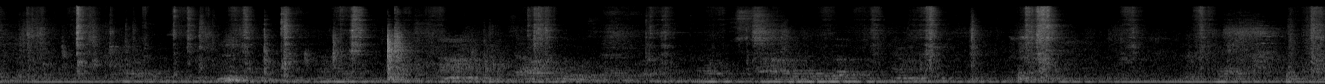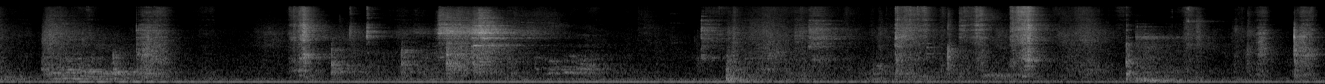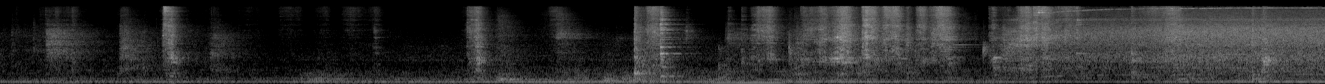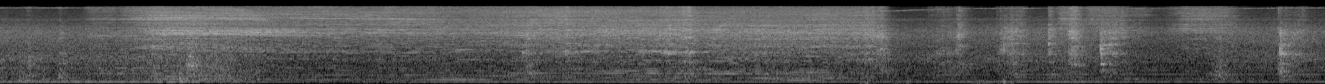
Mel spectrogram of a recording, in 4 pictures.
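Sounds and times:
trowel scraping mortar: 33.8 - 53.0.

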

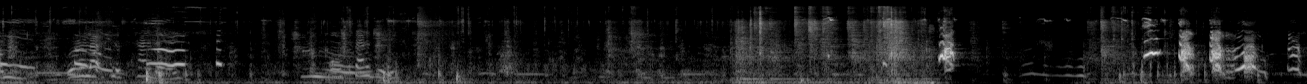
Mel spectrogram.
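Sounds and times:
dog crying loudly: 0.0 - 2.3
small dogs whining and panting: 0.0 - 9.4, 10.2 - 13.0.

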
